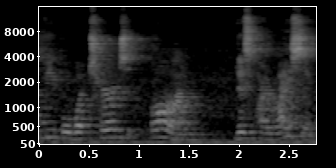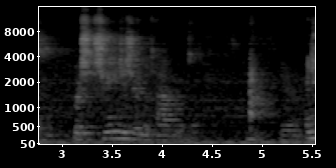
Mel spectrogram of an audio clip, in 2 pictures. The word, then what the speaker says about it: irisin: be, for some people, what turns on this irisin, which changes your metabolism.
